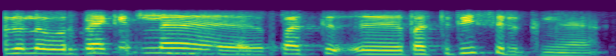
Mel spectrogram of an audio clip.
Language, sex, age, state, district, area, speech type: Tamil, female, 45-60, Tamil Nadu, Erode, rural, conversation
